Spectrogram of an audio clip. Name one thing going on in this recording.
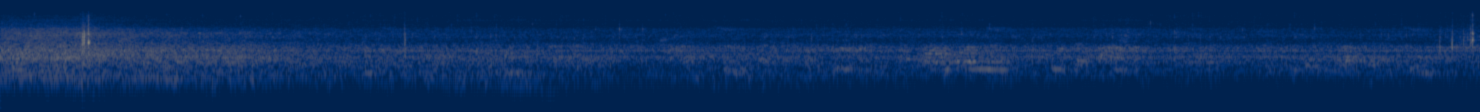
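A cat laps water with soft, quick licks.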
